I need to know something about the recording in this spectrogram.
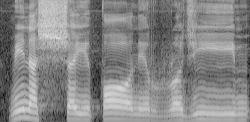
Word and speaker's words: من الشيطان الرجيم: So that between that mina and shaitan, there's a way of reciting it. Minash. أعوذ بالله من الشيطان الرجيم. There's shadda on the shin. Minash shaitanir rajim.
